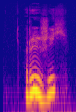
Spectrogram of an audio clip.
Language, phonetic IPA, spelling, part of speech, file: Russian, [ˈrɨʐɨj], рыжий, adjective / noun, Ru-рыжий.ogg
- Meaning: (adjective) 1. red, sorrel 2. red, ginger 3. red-haired, red-headed, ginger; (noun) circus clown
